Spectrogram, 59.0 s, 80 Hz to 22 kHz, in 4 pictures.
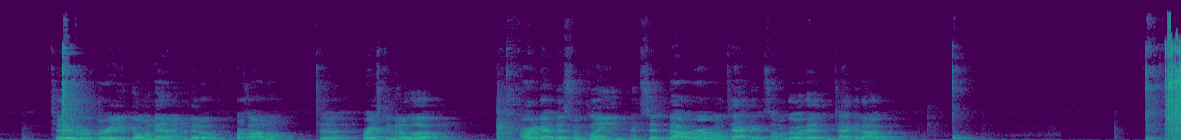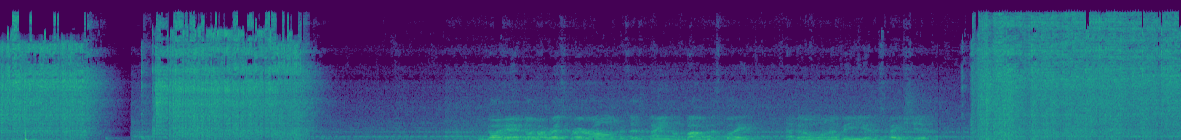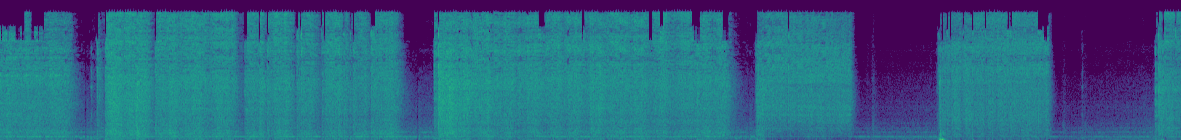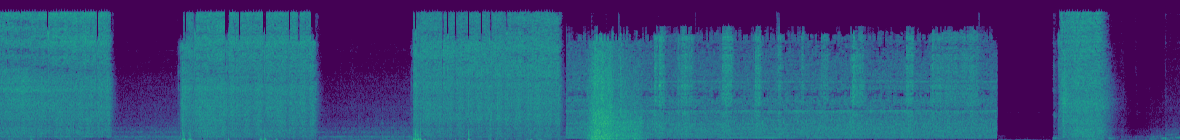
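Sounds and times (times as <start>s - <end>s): arc welding crackling hiss: 14.4s - 19.0s, 19.8s - 40.3s, 41.2s - 42.8s, 43.9s - 45.8s, 46.5s - 48.3s, 49.4s - 56.8s, 57.5s - 58.3s.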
